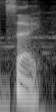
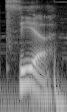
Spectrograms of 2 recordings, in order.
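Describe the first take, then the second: First: The name is said with one syllable. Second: The name is said with two syllables. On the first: The speaker calls it right. "I think it's Say" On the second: The speaker calls it wrong. "Why did I say Sia?"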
